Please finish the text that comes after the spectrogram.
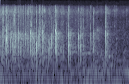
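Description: Audience applause at a party-joining ceremony in Gangakhed, a dense patter of many hands clapping at moderate volume that eases off slightly toward the end, with no talk over it.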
